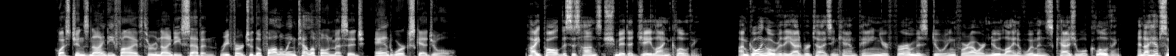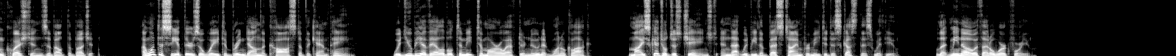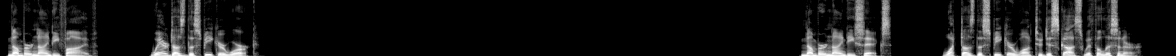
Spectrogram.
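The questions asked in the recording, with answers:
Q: Where does the speaker work?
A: At a clothing company (J-Line Clothing)

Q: What does the speaker want to discuss with the listener?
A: The advertising campaign budget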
